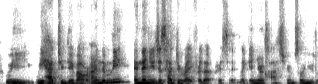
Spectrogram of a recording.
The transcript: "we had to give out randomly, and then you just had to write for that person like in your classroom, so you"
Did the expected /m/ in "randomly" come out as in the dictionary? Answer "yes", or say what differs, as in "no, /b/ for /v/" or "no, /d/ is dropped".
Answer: yes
